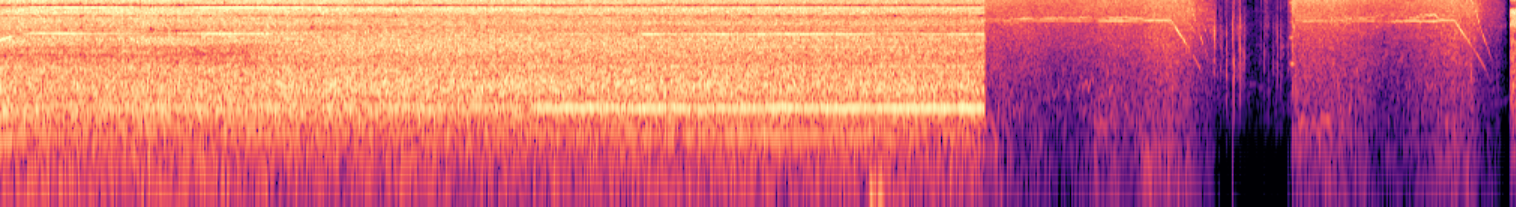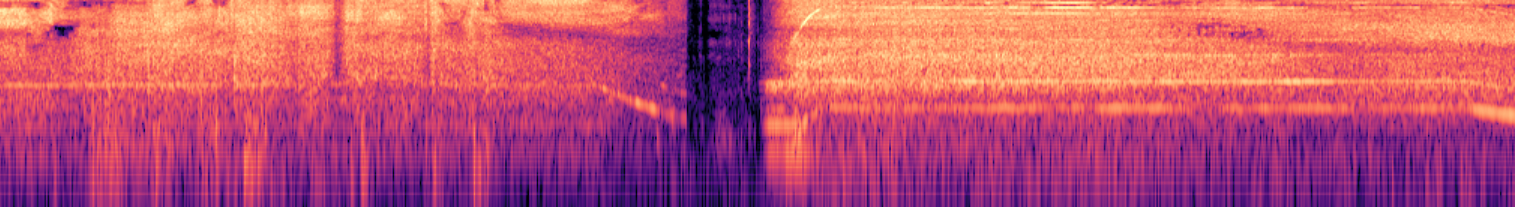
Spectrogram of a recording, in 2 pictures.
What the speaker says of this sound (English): There's a nice smooth curve, perfectly perpendicular to the face because it was cut with a router.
